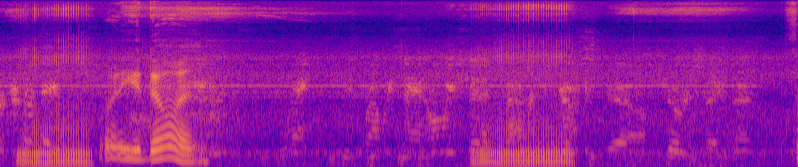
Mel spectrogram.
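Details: A sleeping English bulldog, after a rough day, gives two loud, low, rattling snores about four seconds apart, with film dialogue playing in the background; snoring.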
